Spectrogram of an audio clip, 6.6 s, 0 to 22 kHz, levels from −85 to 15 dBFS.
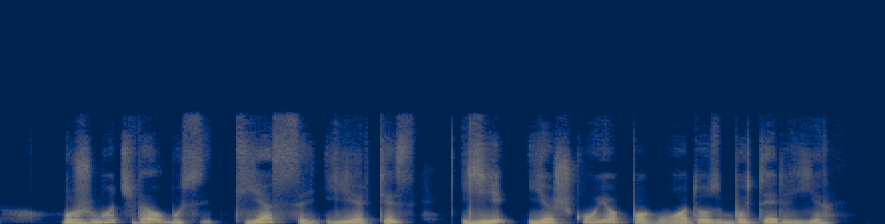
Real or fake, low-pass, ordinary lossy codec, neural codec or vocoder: fake; 10.8 kHz; MP3, 96 kbps; codec, 24 kHz, 0.9 kbps, WavTokenizer, large speech release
